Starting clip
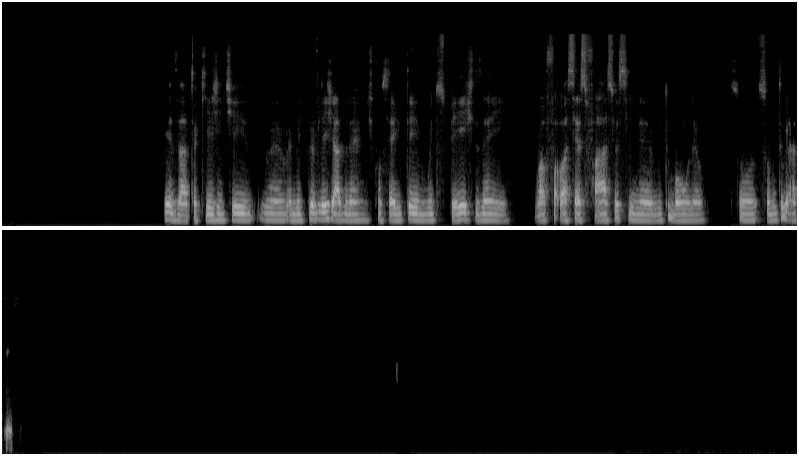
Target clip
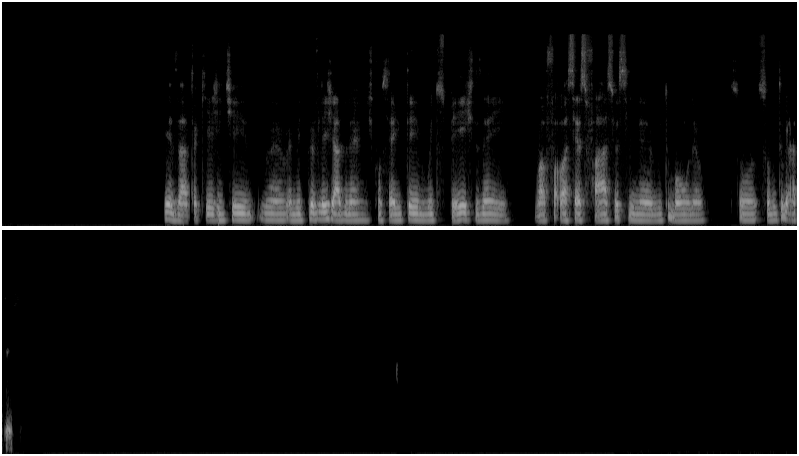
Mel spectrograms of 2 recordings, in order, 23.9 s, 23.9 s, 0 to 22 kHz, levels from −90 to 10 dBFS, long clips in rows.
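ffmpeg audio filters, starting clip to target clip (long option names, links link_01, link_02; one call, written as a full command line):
ffmpeg -i in.wav -filter_complex "[0:a]asettb=1/sr,asplit=3[link_01][link_02][link_03];[link_01]atrim=end=2.724[link_04];[link_02]atrim=start=2.72:end=3.25,asetpts=PTS-STARTPTS,afade=type=in:duration=0.004:curve=qsin,afade=type=out:start_time=0.526:duration=0.004:curve=qsin,acrossover=split=190 4000:gain=0.251 1 0.224[link_05][link_06][link_07];[link_05][link_06][link_07]amix=inputs=3:normalize=0[link_08];[link_03]atrim=start=3.246[link_09];[link_04][link_08]acrossfade=duration=0.004:curve1=hsin:curve2=qsin[link_10];[link_10][link_09]acrossfade=duration=0.004:curve1=qsin:curve2=hsin,volume=-4.5dB" out.wav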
